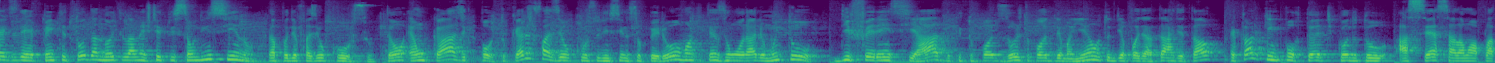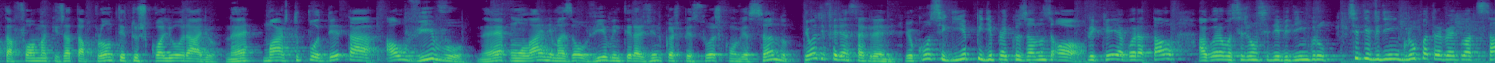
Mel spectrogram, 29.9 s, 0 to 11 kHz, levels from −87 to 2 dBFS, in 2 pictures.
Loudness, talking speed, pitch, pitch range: -23 LUFS, 235 wpm, 160 Hz, 145-190 Hz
